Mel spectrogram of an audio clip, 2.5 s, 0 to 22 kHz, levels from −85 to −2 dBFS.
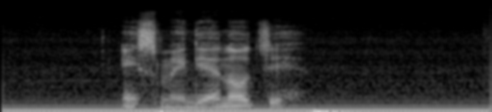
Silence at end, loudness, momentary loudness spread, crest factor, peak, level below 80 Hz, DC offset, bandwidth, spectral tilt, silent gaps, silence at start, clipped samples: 0 s; -32 LUFS; 10 LU; 18 dB; -12 dBFS; -32 dBFS; under 0.1%; 12.5 kHz; -3.5 dB/octave; none; 0 s; under 0.1%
